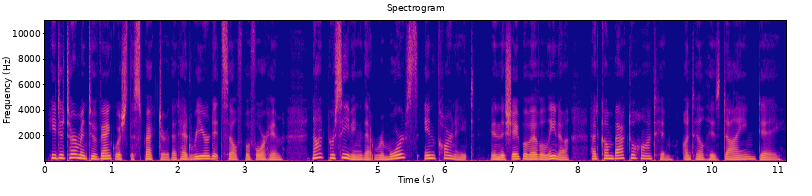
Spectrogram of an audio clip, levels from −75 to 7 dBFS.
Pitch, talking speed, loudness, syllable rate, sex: 185 Hz, 175 wpm, -16 LUFS, 5.5 syllables/s, female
